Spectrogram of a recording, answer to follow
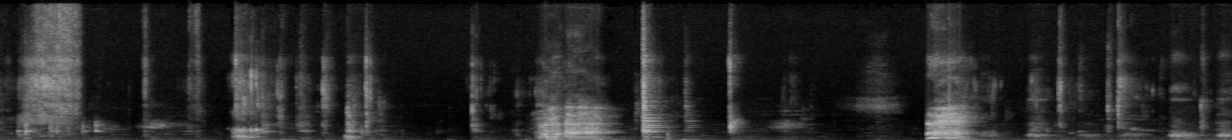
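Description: Two people eating rice and fish curry by hand from steel platters: chewing and other mouth noises, with fingers scraping and gathering rice across the metal plates, in irregular bursts that are strongest about halfway through and again near the end.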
